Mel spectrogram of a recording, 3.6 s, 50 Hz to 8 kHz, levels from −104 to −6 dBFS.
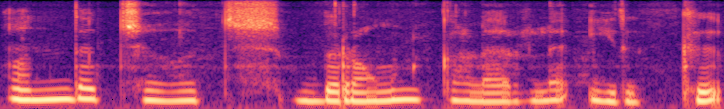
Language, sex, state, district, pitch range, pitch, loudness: Tamil, female, Tamil Nadu, Nilgiris, 205-230 Hz, 215 Hz, -17 LUFS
